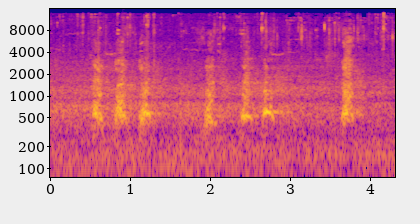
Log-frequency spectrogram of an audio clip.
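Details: Dog barking at Seal Point Dog Park on the western side of San Francisco Bay, December 7, 2015, during an outing with dogs Rosy and Rocky: seven short, sharp yelping barks in an uneven series over about four seconds, over quiet background hiss.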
